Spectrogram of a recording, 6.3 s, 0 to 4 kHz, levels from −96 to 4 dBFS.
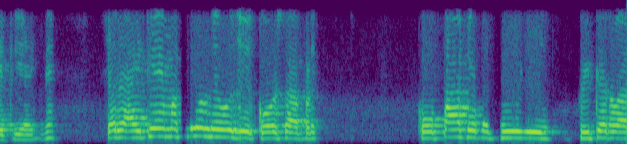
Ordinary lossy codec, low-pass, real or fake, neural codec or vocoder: none; 3.6 kHz; real; none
